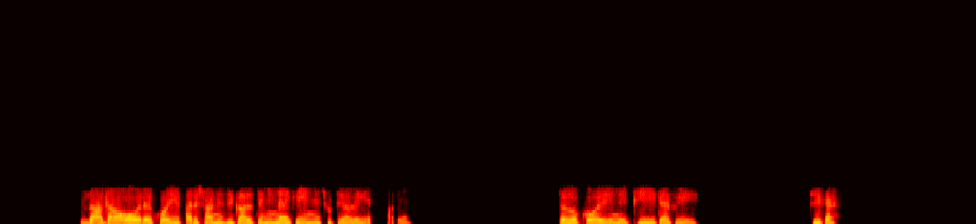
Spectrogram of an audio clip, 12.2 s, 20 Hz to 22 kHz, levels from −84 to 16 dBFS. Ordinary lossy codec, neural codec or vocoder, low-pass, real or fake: MP3, 32 kbps; codec, 16 kHz, 4 kbps, FreqCodec, smaller model; 3.6 kHz; fake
